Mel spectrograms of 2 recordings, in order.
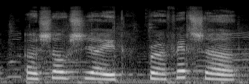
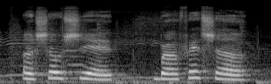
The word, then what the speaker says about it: Associate Professor: Từ số 3 là cụm danh từ Associate Professor hoặc Associate Professor, có nghĩa là phó giáo sư. Mình xin được đọc lại hai cách đọc của từ này là Associate Professor và Associate Professor.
